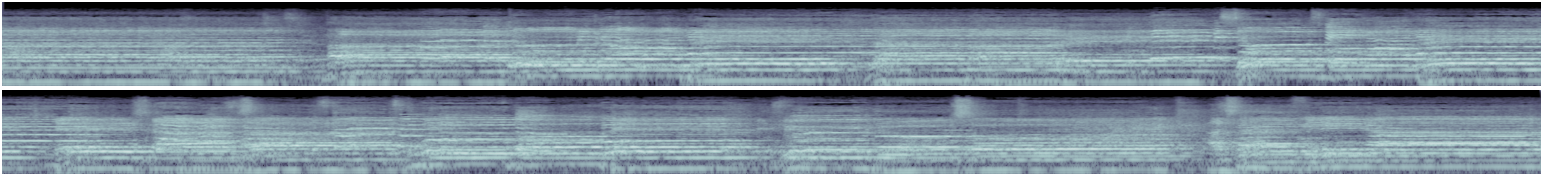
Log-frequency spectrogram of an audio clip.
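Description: A small group of voices singing a cappella in harmony, a congregational hymn with no instruments, the phrases broken by short pauses about three seconds in and twice near the end.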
